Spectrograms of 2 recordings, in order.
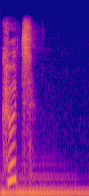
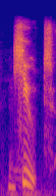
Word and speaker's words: cute: cute okay right here instead of kut okay this is an ew sound okay cute lots of cute swimsuits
